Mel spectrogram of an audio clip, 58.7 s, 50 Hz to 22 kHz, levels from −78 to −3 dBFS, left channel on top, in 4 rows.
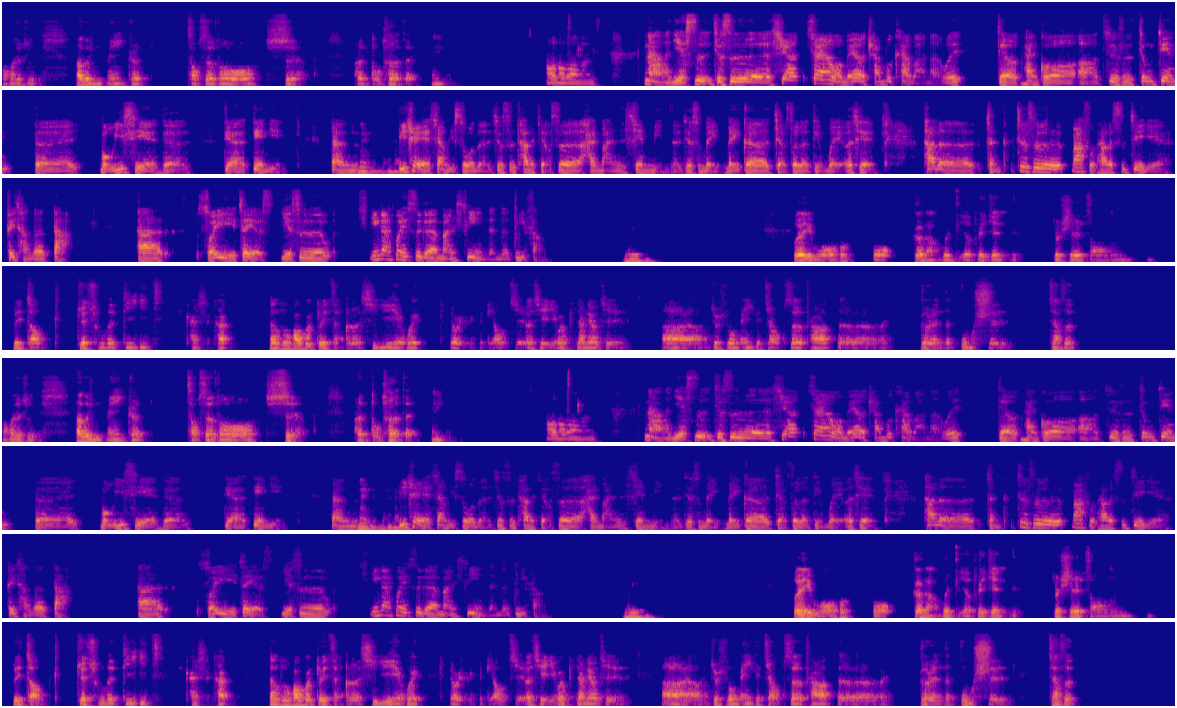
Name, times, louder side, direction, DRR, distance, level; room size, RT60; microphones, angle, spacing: voice 1, 0.0-1.8 2.3-3.8 4.1-5.5 12.7-12.8 19.1-19.7 37.1-37.4 39.2-39.9 40.2-40.4 40.7-42.0 42.5-43.4 44.1-44.5 44.9-46.0 46.3-46.8 47.3-49.2 49.6-51.8 52.2-55.1 55.5-56.6 57.1-57.4, equal, 55° right, 1.2 m, -33 dB
voice 2, 6.8-7.8 8.0-12.0 12.4-14.8 15.1-15.6 15.9-17.0 17.4-18.2 18.8-19.1 19.6-30.2 31.0-31.3 31.7-33.5 33.8-36.1, left 4 dB, 65° left, 0.7 m, -33 dB
4.8 x 3.9 x 2.6 m
head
